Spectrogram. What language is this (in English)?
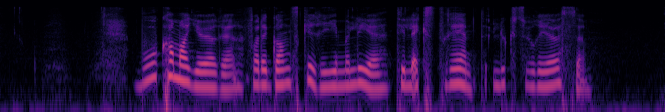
Norwegian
